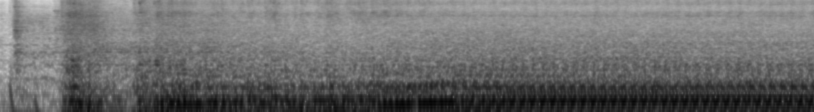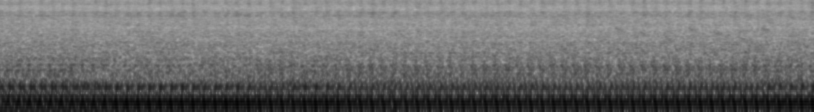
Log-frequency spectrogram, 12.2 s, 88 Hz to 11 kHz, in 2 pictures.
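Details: 1986 Oldsmobile Cutlass 442 G-body V8, just after an exhaust leak repair, catches after a short crank and settles into a steady, even, quiet idle with no ticking or puffing. Smoother than before the repair.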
